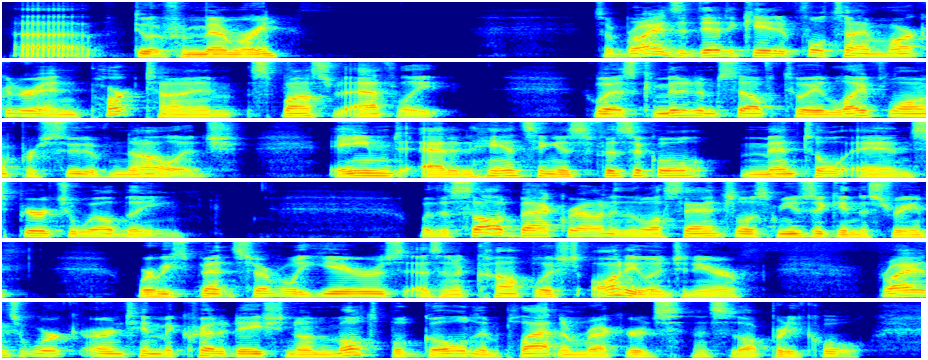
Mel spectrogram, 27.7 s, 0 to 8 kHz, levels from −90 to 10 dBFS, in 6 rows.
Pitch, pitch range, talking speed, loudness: 120 Hz, 105-130 Hz, 150 wpm, -19 LUFS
